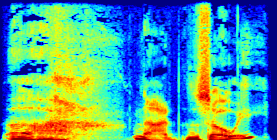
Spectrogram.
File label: grief teen girl, survivor voice; source engine; left 4 dead 2; namvet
